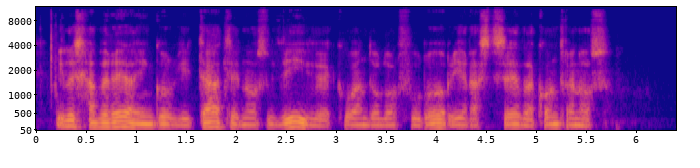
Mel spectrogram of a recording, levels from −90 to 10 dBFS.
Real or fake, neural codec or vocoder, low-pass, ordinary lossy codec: real; none; 10.8 kHz; Opus, 32 kbps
